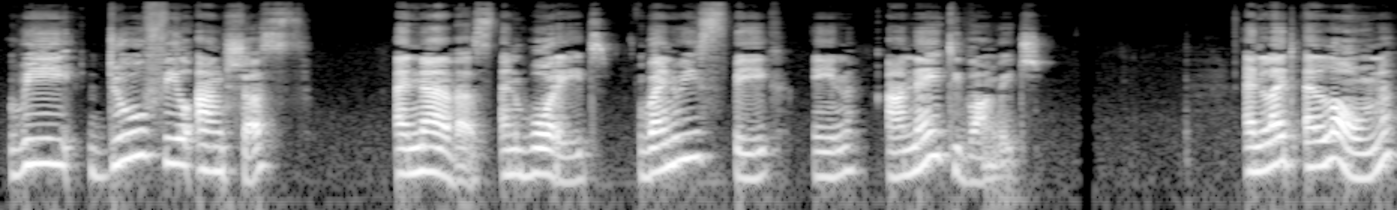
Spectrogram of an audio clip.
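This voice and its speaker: A woman coaching English learners on a live stream. English is her second language, and she speaks deliberately in short phrases with pauses. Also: lowish voice, lively intonation, fairly bright tone. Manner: non-native English speaker.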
